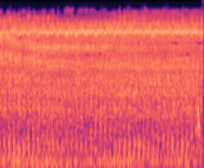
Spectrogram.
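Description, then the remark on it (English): A rotating two-propeller frost protection fan across Vineyard Drive, on the other side of a fence, drones loudly and steadily, a deep engine rumble with rhythmic low thumping like helicopter blades, and no voices. “Well, you have these like two propeller frost protection fans. It basically sounds like a helicopter. I mean, they are loud.”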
